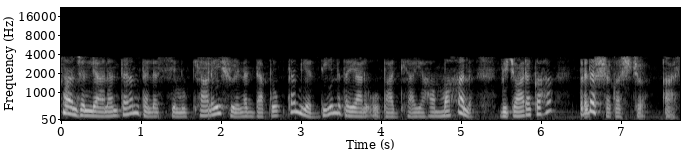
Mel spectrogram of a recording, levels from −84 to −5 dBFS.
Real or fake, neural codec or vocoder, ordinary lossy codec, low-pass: fake; codec, 16 kHz, 16 kbps, FunCodec, trained on Chinese and English, 50 frames a second; MP3, 32 kbps; 3.6 kHz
